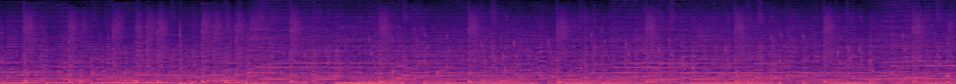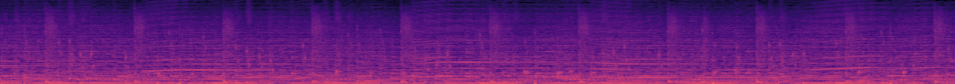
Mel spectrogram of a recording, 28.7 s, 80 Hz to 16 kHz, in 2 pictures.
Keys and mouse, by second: 0.4 alt+z, 0.8-4.4 drag, 6.4 alt+z, 6.8 w, 6.9 w, 7.8 click, 10.1 o, 11.2 g, 24.0-25.1 drag, 25.5 ctrl+z, 26.5 shift+click, 27.0 shift+click, 27.8 click.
